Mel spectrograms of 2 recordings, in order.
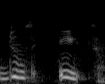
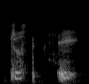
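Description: First: Said in the usual way. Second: Unvoiced whispered brag; whispering. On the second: Real, not acted. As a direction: whisper it smugly.

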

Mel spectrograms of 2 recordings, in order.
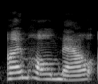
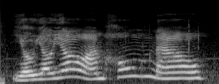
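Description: First: Said in the usual way. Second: Higher, drawn-out "yo" greeting; hammed-up singsong arrival, dragging the words out; goofy hype greeting. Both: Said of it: "don't let me do that again".

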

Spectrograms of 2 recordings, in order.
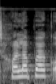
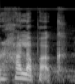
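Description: First: "Hola Park" with an o in the first syllable; first pronunciation variant. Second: "Hala Park" with an open a in the first syllable; alternative pronunciation. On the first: Vlogger asking viewers which name is right, o-vowel in "Hola". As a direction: say "Hola Park", opening on "Ho", not "Ha". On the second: Vlogger offering viewers the other name, a-vowel in "Hala". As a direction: say "Hala Park", opening on "Ha", not "Ho". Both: Shown as a demonstration. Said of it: "Whichever way you want to pronounce it".

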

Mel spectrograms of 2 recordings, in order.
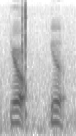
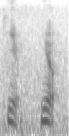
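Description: Both takes have the same delivery.

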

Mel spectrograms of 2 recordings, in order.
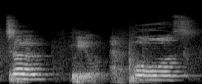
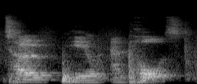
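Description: First: Bright dance-call cue with a pause; high called count. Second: Said in the usual way. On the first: Shown as a demonstration. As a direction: sing out "Toe, heel", then stop. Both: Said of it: "So there will be a pause after you step across".

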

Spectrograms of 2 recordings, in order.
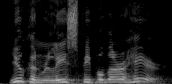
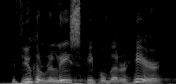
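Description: First: Higher and louder, driving the point home; preaching emphasis. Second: Said in the usual way. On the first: Shown as a demonstration. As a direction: repeat it with full preacher force. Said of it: "repeated line, preached louder, higher". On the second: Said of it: "repeats line, second louder".

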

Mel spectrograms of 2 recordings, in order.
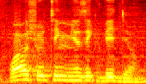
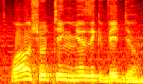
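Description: No difference in how they are said.

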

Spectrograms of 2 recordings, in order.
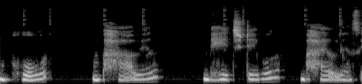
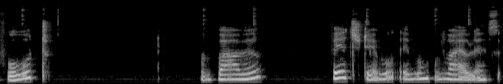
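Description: First: ভোট ভাওয়েল said with hard Bengali bh; wrong bh sound. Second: ভাওয়েল with a light v, teeth on lip; correct soft v. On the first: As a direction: hit ভ hard with both lips. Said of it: "এটা সম্পূর্ণ ভুল". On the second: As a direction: say ভোট with a soft v. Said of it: "আমাদের উচ্চারণ করা উচিত ভি". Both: Shown as a demonstration.

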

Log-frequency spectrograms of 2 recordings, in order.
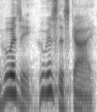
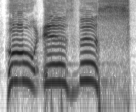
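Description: First: Soft, low wondering question; quiet seeking. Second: Loud, high, drawn-out call; crowd's cry. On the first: Seekers in the crowd wondering about Jesus, quiet and low. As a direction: ask it low, as if privately puzzled. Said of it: "You see, they're seeking". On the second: Packed city asks about Jesus, loud drawn-out cry. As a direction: cry it out slowly for a whole city. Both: Acted.

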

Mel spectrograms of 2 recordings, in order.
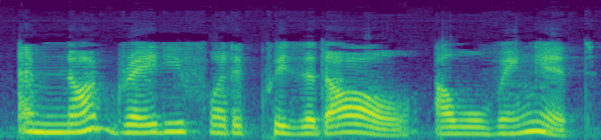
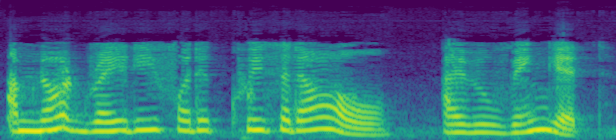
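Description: First: Very slow, careful repeat; slow example repeat. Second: Very slow read, pitched higher; slow example sentence. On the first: Teacher repeats the quiz example slowly to learners. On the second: Teacher models the quiz example slowly to learners. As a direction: stretch it out so students catch every word. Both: Shown as a demonstration. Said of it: "หรือ".

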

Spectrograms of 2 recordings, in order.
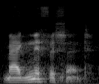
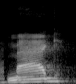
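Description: First: Said in the usual way. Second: MAGNIFICENT split into mag, ni, fi, cent, starting loud; syllable by syllable. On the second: Shown as a demonstration. Teacher leading spelling class, syllable by syllable. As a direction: chant Magnificent with a pause after each syllable. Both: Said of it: "let's go in three syllables".

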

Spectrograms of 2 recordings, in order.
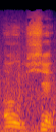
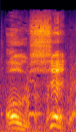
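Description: First: Said in the usual way. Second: Sudden loud alarmed shout; startled yell. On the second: Real, not acted. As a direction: yelp it out in surprise. Startled by dogs in game.

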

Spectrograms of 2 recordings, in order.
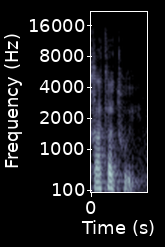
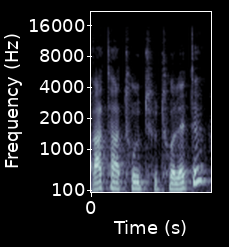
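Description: First: Ratatouille said properly as ra-ta-tu-i; correct French name. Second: Ratatouille Toilette read out literally as written, mocking the label; misread title. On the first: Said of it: "aber es heißt Ratatouille". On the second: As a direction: read Ratatouille Toilette off the screen as a wrong version. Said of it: "Da steht zwar ... aber es heißt". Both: Shown as a demonstration.

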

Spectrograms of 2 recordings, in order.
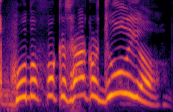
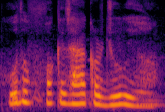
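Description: First: Incredulous. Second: Said in the usual way. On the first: Real, not acted. Gamer repeats question, incredulous. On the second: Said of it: "repeated with different delivery".

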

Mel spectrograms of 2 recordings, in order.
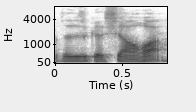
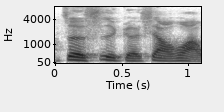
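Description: First: Said in the usual way. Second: 这是个笑话 said again louder and slowly; emphatic repeat. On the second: Shown as a demonstration.

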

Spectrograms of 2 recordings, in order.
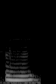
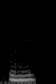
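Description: The two takes are said the same way.

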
